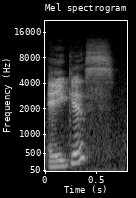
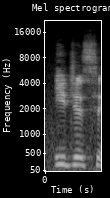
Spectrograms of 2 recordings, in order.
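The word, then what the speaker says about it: Aegis: You pronounce it as agus. You say a, not e. Eegis is in theory the most correct pronunciation. Though English is so far removed from ancient Greek/in that real pronunciation is kind of redundant. Yeah. Um, I do know that the ae is e though.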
